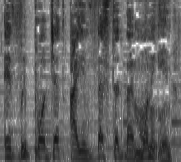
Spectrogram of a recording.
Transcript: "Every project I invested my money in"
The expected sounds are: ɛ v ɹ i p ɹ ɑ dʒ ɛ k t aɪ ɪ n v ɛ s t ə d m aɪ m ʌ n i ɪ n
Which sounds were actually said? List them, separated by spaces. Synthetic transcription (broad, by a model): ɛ v ɹ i p ɹ ɑ dʒ ɛ k t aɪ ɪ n v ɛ s t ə d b aɪ m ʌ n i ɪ n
